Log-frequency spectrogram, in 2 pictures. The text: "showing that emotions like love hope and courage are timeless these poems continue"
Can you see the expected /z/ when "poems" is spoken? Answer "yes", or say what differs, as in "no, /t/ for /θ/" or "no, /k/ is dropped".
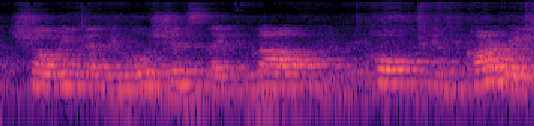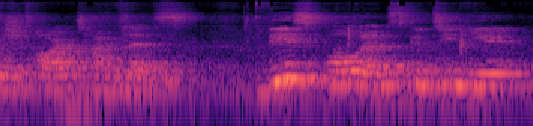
no, /s/ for /z/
